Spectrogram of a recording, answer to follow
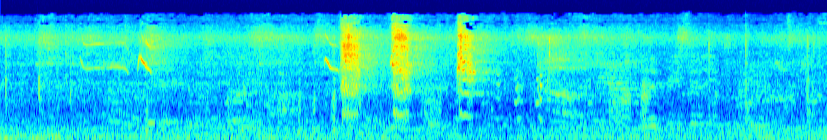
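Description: Feral chickens clucking, with three short, loud calls in quick succession about halfway through.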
